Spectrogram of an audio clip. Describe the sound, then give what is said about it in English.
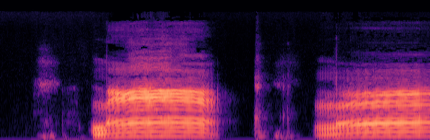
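A person imitates a cow mooing: two long, loud, drawn-out moos separated by a brief short vocal sound, the first slightly longer than the second. “We do insert a sound effect of a cow mooing in post”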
